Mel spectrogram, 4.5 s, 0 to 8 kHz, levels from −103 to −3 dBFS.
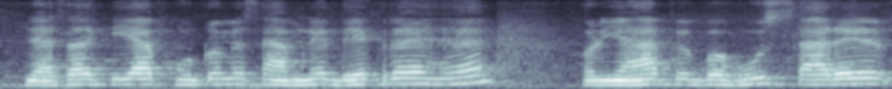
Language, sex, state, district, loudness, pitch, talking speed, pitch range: Hindi, male, Bihar, Sitamarhi, -15 LUFS, 170 Hz, 185 wpm, 160-180 Hz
